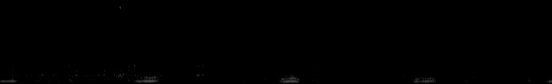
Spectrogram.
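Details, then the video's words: Six-month-old Maine Coon kitten snoring indoors: soft, low, rasping snores repeated steadily about every one and a half seconds in a quiet room. "Котенок Мейн -кун (6 месяцев) храпит Kitten is snoring"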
